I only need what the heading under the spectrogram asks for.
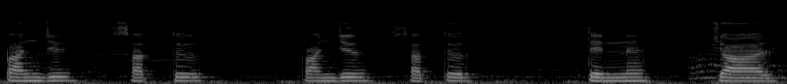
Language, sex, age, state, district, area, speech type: Punjabi, male, 18-30, Punjab, Muktsar, urban, read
